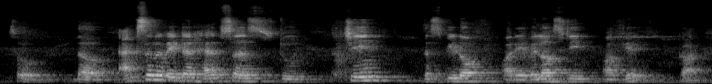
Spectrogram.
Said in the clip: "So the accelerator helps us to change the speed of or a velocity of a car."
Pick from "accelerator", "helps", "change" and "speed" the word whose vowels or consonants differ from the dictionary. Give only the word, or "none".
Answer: none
